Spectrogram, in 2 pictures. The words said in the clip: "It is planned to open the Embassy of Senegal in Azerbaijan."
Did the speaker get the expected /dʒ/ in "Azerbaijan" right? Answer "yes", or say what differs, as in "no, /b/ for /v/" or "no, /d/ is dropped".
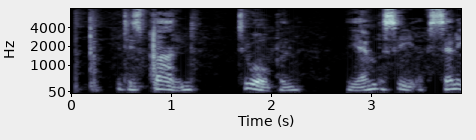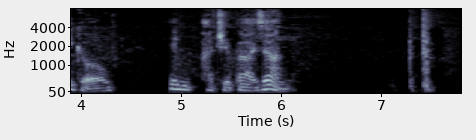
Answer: no, /z/ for /dʒ/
